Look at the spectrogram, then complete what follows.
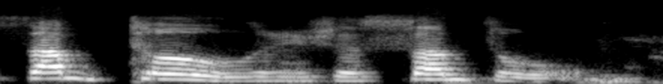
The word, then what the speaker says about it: subtle: Subtle, but subtly. Okay, it's a silent T. Okay, subtle. Pag TLE siya, subtle. But pag kuan na siya, mag-add na siya LY, subtly. Okay, mas silent T na siya.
